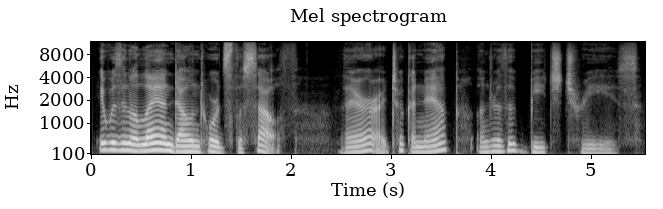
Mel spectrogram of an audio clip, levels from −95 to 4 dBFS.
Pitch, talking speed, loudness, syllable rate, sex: 165 Hz, 185 wpm, -17 LUFS, 4.3 syllables/s, female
